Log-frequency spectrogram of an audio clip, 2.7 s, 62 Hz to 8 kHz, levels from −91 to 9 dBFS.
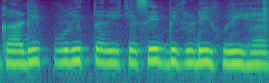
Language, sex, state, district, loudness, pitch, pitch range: Hindi, female, Uttar Pradesh, Shamli, -14 LUFS, 210 Hz, 200-220 Hz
